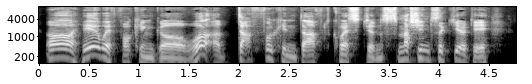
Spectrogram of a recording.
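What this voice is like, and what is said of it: Put-on Scottish accent. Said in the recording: “it's written in the Scottish dialect. ... I'll do my best to, we're doomed Scottish voice.”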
